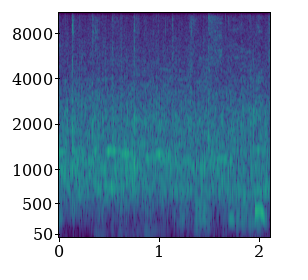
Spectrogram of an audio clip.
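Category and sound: crowd, applause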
